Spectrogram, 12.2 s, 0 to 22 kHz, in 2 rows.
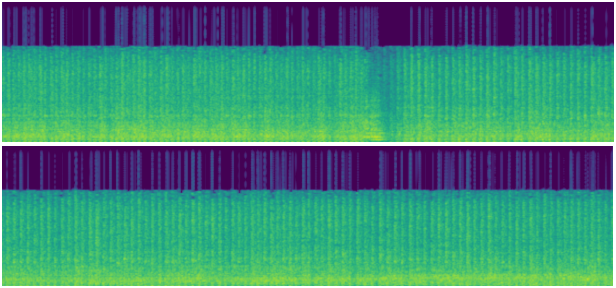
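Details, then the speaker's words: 1959 Gravely LI single-cylinder engine with a 20-over piston, oil drained was mostly water; throttle bumped up, rapid even firing holds steady with no misses or knocks, awesome oil pressure, running healthy. "yeah it runs and works pretty good it's got awesome oil pressure"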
